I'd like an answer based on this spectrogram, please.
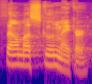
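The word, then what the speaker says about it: Thelma Schoonmaker: They asked all the nominees how to pronounce my name and I said my name is clearly pronounced Thelma Skoon Maker.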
